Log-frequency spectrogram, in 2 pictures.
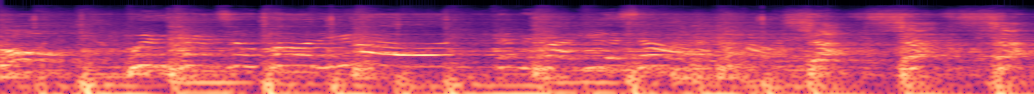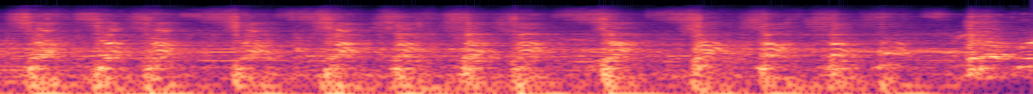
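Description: Live rock band playing through a stage PA: electric guitar, bass and drums, with a vocalist singing over the first few seconds. From about four seconds in the drums keep a steady, even beat of about two hits a second.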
